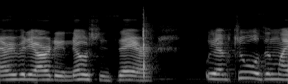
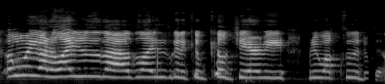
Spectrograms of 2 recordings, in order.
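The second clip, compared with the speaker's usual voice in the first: panicked; 6 semitones higher, 6 dB louder, faster than usual. Retold or imitated. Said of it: "I was sitting there like".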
